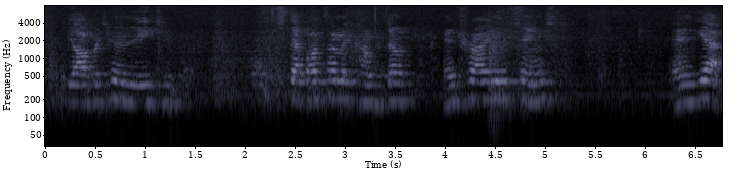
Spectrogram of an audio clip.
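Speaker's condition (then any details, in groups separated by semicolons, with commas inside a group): Cerebral palsy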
